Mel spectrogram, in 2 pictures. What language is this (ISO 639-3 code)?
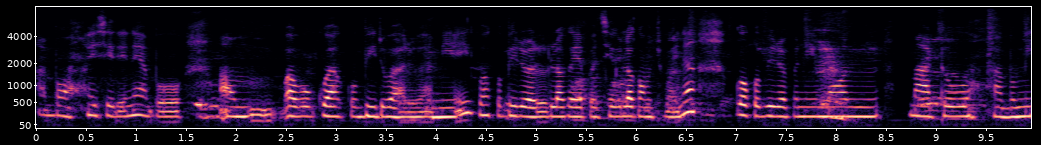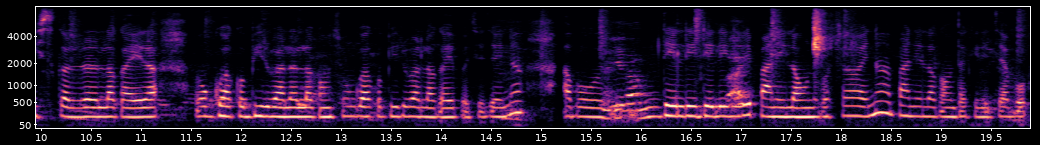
nep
